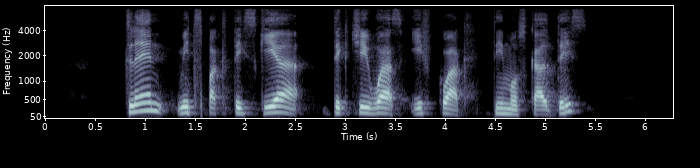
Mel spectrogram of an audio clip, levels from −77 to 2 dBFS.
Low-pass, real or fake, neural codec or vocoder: 7.2 kHz; fake; codec, 16 kHz, 1 kbps, X-Codec, HuBERT features, trained on LibriSpeech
